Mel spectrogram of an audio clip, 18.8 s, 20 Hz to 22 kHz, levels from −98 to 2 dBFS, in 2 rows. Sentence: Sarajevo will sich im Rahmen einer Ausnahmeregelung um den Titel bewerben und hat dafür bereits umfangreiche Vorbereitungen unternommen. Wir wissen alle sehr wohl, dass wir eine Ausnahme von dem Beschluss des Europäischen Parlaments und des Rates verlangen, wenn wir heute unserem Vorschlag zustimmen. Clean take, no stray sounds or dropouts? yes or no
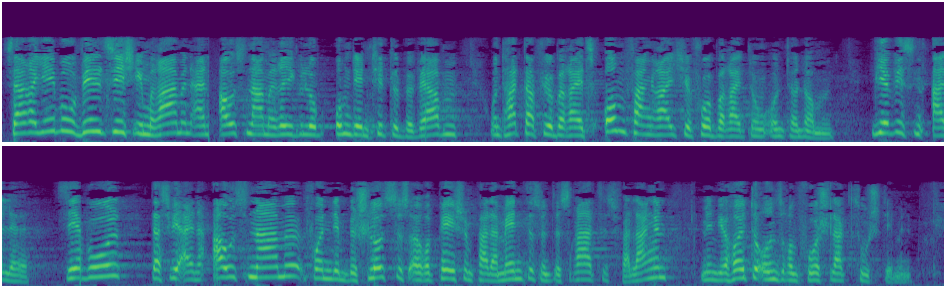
no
